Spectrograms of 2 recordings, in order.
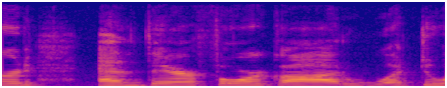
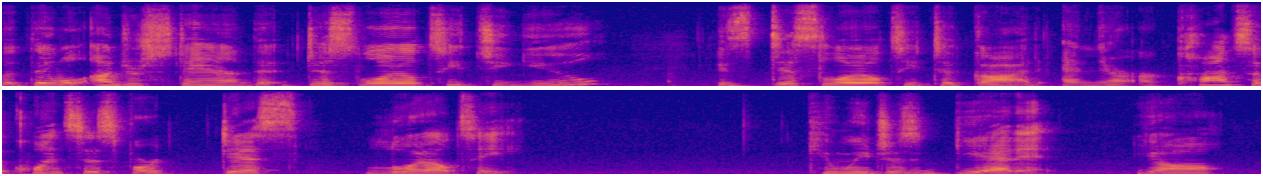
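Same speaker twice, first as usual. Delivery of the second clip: firm, stern, unbending tone; 2 semitones lower than usual. Urging listeners to pray against disloyalty: firm and stern. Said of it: "I'm being really firm and stern".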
